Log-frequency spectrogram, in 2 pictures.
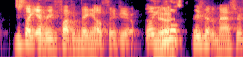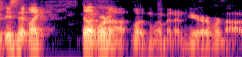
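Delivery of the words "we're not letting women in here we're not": very deep, very low, very soft hushed voice. Riffing about the Masters, doing the Belichick voice. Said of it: "I'm doing like the Belichick voice with it".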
